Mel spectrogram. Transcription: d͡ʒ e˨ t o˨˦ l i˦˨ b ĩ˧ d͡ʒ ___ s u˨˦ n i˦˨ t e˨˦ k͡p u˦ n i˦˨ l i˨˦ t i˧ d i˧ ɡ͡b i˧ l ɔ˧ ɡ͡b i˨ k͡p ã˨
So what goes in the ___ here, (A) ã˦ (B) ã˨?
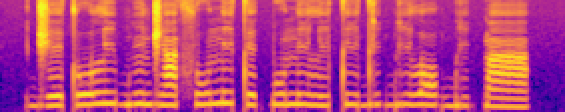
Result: B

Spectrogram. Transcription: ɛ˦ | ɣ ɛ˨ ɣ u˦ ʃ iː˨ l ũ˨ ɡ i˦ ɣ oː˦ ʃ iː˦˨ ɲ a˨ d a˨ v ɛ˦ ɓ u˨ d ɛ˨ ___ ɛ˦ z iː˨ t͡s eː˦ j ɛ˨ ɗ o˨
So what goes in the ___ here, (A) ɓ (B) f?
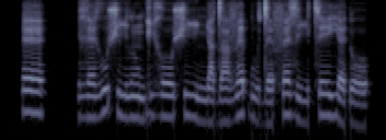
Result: B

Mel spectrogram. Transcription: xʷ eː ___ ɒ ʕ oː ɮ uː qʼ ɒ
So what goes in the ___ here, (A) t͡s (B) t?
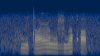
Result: B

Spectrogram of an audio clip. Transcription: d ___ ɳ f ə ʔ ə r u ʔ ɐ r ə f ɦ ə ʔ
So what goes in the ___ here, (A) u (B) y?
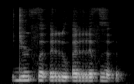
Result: B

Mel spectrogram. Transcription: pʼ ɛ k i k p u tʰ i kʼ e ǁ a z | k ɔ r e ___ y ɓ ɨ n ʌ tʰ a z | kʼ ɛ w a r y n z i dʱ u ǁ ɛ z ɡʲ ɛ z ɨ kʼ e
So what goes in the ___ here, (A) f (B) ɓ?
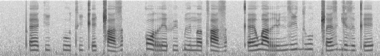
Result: A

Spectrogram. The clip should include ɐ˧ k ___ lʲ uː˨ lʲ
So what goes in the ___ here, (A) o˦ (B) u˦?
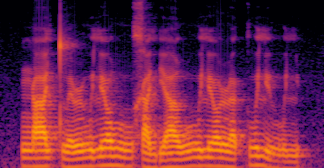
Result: B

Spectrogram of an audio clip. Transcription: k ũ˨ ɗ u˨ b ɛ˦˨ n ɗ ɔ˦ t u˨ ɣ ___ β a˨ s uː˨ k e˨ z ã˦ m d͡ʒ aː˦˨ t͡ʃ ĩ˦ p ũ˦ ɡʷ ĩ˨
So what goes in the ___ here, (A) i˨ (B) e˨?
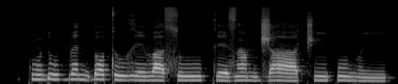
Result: B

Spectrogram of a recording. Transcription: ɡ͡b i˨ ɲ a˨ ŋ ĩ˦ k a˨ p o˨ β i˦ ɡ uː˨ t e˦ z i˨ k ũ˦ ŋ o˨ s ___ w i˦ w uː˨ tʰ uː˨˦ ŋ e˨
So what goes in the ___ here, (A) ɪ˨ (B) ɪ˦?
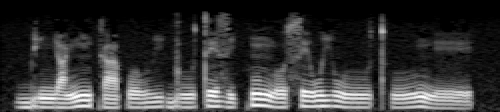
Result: B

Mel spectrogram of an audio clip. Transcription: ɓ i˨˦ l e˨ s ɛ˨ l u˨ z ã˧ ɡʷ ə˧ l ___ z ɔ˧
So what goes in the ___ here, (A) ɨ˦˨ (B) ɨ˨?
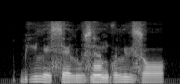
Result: A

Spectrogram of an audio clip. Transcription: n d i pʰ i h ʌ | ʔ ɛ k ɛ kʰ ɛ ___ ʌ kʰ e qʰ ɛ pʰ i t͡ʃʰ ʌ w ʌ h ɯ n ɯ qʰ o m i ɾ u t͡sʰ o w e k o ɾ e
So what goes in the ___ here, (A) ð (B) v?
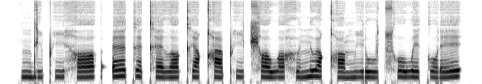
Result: A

